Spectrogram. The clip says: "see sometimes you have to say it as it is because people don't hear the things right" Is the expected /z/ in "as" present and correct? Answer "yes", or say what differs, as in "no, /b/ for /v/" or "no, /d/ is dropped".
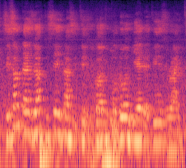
no, /s/ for /z/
